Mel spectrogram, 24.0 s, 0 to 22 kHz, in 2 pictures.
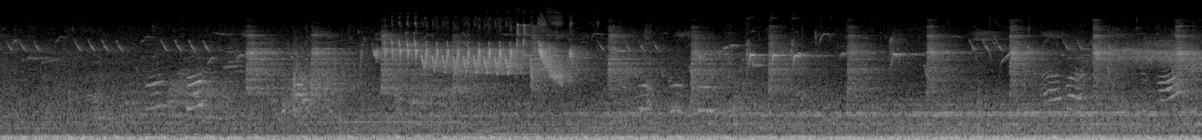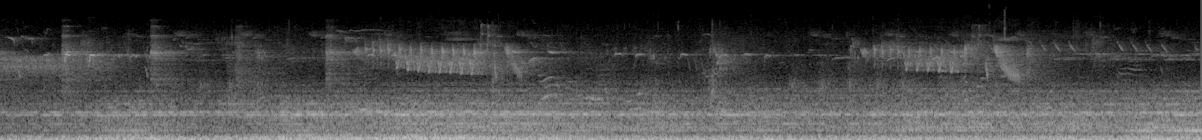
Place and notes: Krampenburg, near Müggelheim, Berlin - forest ambience, camping, aircraft
the nearby camping awakens, people rise tents and fix their lodges. forest ambience, frequently disrupted by aircrafts departing from Berlin Schönefeld airport.
(SD702, NT1A)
